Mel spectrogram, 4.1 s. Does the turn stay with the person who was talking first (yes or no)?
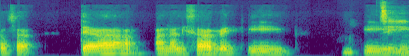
yes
